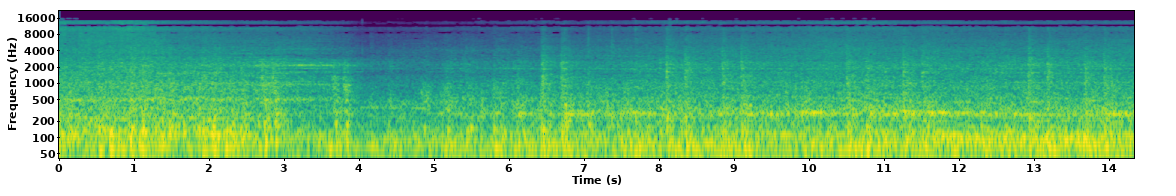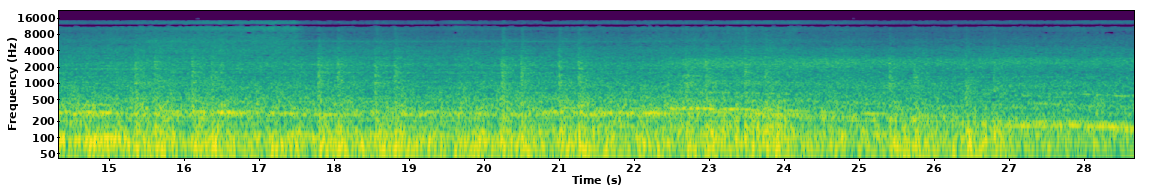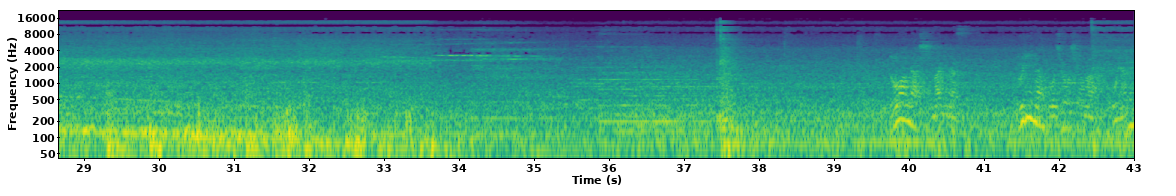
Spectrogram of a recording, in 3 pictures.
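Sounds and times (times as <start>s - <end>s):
train rolling into station: 0.0s - 43.0s
high wheel squeal: 32.9s - 35.5s.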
